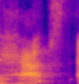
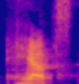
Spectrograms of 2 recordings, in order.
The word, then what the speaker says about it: Herbst: Well, in German you say Herbst, and it actually means the season fall. So how do you say it now, again? Herbst. – Herbst. Herbst. Okay, that's what how you would totally say it in German.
